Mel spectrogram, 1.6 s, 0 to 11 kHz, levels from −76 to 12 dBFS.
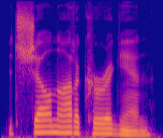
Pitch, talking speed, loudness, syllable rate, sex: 115 Hz, 185 wpm, -15 LUFS, 4.9 syllables/s, male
